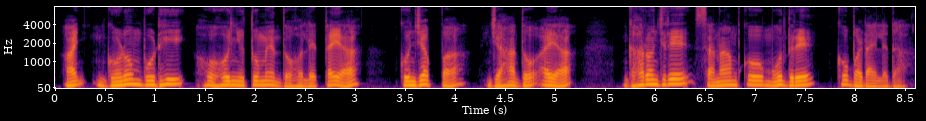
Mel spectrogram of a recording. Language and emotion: Santali, neutral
